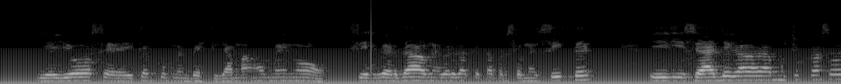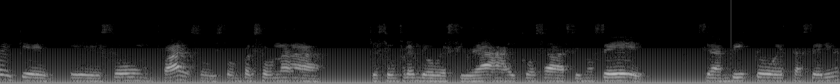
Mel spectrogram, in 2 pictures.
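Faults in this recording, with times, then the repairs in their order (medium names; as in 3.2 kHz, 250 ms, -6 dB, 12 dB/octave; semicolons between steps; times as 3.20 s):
buzz 60 Hz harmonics 34 -35 dBFS
3.71 s: pop -12 dBFS
15.72 s: pop -14 dBFS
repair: de-click; de-hum 60 Hz, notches 34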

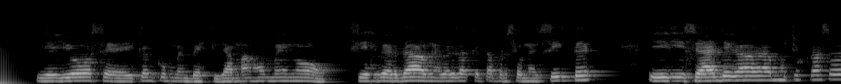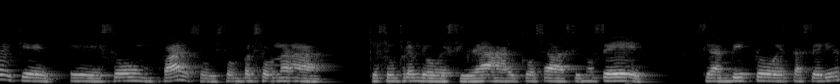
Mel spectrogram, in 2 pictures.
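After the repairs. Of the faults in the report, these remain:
3.71 s: pop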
